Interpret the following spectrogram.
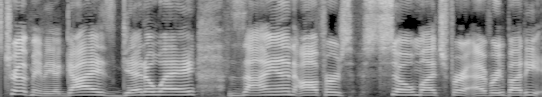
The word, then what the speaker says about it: Zion: It's not Zion National Park. It's Zion. Zion. You got is it. how it's pronounced.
